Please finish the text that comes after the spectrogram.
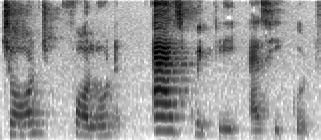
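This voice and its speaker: A woman reading a children's storybook aloud, expressive and dramatic, with deliberate pauses. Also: mid-range voice. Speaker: children's book reader. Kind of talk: read-aloud storybook narration.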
